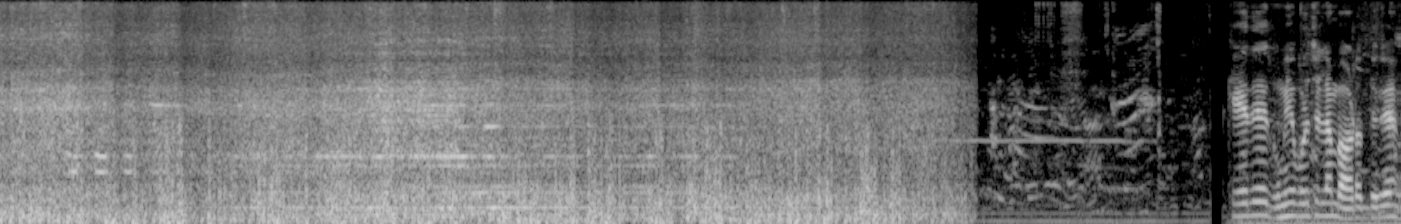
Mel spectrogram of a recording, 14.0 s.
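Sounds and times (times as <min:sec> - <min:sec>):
train wheels on rails: 0:00.0 - 0:09.8.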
